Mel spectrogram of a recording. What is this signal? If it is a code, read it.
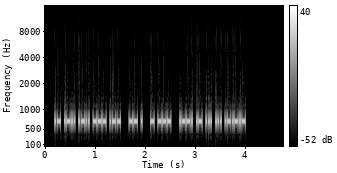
Morse code, heard as a keyed tone, about 48 wpm, 700 Hz. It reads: ALLOW ME TO PASS.
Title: Sentences from Top 1000 Words - Review Part 5 - 50wpm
